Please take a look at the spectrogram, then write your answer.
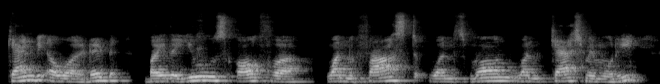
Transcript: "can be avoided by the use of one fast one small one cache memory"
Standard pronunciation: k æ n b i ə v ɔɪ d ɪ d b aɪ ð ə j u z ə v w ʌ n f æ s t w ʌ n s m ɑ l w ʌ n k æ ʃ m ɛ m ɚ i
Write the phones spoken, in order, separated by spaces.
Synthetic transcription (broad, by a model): k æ n b i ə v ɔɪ d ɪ d b aɪ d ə j u z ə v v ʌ n f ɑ s t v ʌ n s m ɑ l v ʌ n k æ ʃ m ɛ m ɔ i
